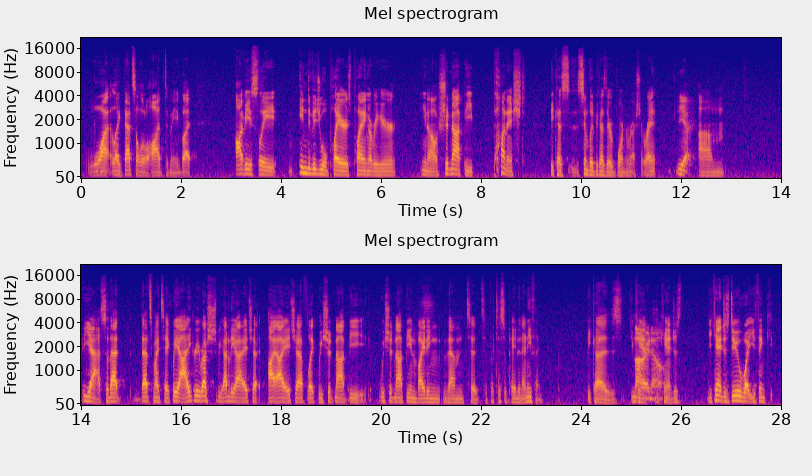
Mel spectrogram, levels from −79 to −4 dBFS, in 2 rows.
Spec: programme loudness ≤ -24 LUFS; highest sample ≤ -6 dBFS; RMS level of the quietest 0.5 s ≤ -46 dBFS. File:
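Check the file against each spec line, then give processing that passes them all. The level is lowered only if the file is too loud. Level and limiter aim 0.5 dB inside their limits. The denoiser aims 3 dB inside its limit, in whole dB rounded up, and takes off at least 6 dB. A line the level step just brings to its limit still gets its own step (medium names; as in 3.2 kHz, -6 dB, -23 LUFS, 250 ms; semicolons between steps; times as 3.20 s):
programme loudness -23.0 LUFS: fail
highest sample -3.5 dBFS: fail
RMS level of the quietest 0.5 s -51 dBFS: pass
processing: trim -1.5 dB; peak limiter -6.5 dBFS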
